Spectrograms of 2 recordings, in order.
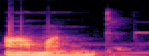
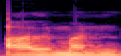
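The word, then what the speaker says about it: almond: दी आमंड, आमंड, ये वाला L silent है, आप कहोगे इसे आमंड। ठीक है, बादाम। कई सारे लोग एल को देखते हैं और उसे पढ़ते हैं आलमंड या एलमंड, ऐसे नहीं पढ़ोगे, इसे पढ़ना है आमंड।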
